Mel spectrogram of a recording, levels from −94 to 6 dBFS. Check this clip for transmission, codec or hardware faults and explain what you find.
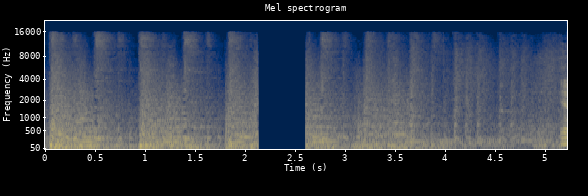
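There's one fault here, a playback stall. At 2.14 s the sound just stops dead and stays silent for about 480 ms, resuming at 2.62 s. That gap is likely the player starving for data or its thread getting blocked, so output halts until it catches up.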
